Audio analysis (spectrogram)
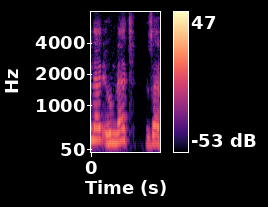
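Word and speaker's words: Ouimet: Umet? Is that how you say her name? We met.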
